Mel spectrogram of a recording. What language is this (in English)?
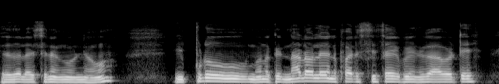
Telugu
